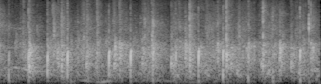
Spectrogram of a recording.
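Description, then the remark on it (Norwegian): A small audience in a bar breaks into applause, a dense patter of many hands clapping at a steady, moderate level with no voices over it. “Ja, med en liten applaus.”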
